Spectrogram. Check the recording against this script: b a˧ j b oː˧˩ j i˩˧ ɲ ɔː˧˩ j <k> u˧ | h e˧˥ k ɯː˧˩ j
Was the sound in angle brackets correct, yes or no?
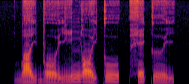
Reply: yes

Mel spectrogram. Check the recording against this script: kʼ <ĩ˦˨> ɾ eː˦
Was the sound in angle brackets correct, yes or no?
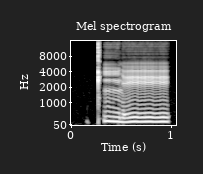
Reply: yes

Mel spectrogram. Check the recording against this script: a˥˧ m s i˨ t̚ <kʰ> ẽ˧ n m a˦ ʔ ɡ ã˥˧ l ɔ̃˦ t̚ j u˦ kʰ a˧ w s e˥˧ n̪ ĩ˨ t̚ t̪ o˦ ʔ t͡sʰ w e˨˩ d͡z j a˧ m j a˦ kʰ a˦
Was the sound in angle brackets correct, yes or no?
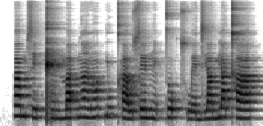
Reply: yes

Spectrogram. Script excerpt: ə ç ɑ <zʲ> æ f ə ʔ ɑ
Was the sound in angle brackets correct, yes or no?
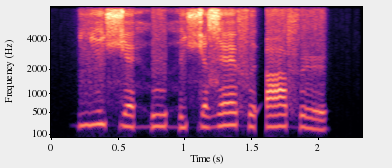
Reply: no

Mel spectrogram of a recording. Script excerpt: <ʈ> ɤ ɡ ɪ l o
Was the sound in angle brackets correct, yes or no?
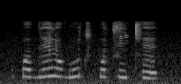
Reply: no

